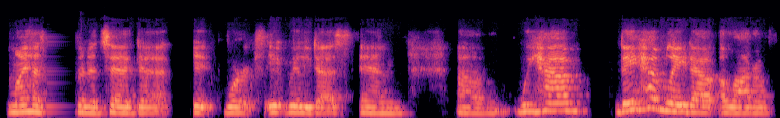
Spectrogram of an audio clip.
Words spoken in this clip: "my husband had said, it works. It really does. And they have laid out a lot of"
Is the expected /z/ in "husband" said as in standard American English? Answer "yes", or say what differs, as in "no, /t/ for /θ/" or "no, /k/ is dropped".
yes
